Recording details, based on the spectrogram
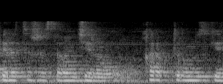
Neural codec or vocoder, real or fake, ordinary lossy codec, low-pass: none; real; none; none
